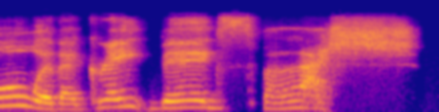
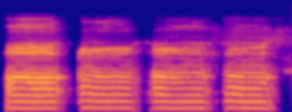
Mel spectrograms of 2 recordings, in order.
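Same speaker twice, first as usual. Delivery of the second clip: plain reading voice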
